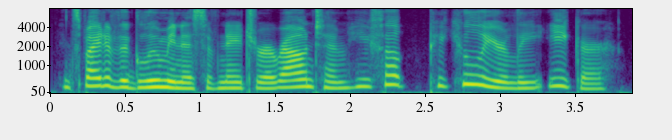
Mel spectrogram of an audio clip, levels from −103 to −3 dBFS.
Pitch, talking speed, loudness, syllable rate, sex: 235 Hz, 200 wpm, -16 LUFS, 6.7 syllables/s, female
